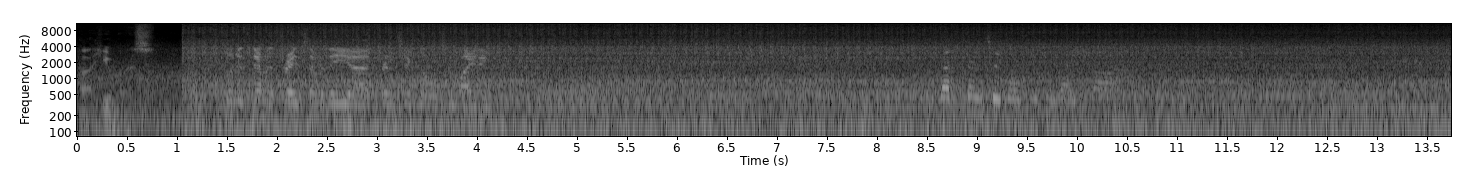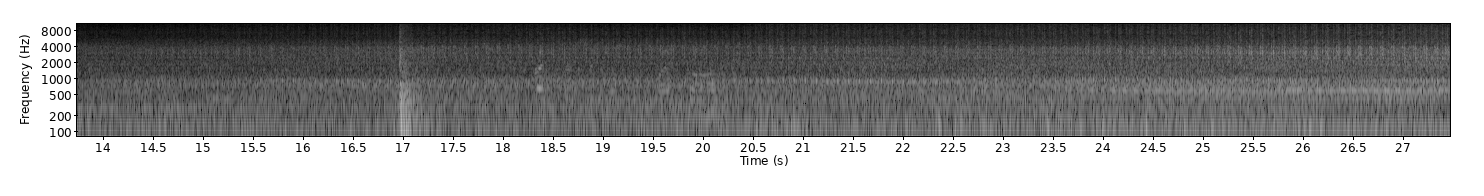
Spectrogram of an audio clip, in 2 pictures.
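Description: A small car engine idles with a steady hum.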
